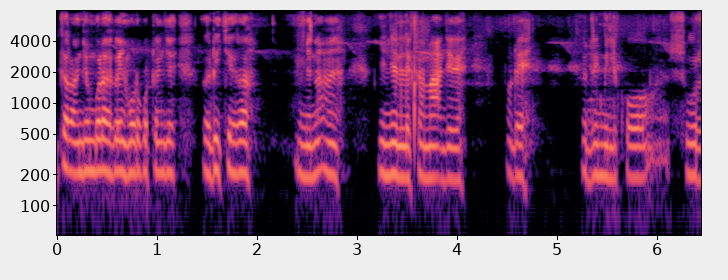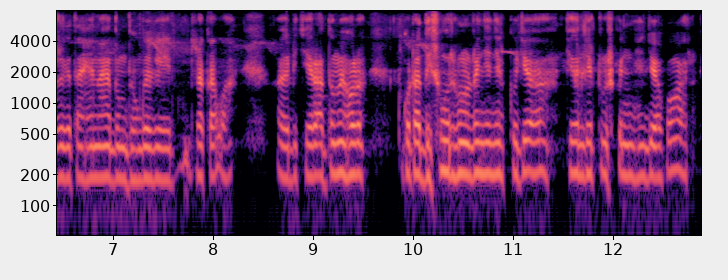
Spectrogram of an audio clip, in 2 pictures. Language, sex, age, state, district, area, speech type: Santali, male, 18-30, Jharkhand, East Singhbhum, rural, spontaneous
